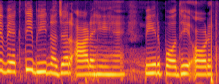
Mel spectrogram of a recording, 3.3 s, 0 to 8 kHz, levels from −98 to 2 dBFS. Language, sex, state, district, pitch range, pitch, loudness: Hindi, female, Bihar, West Champaran, 240-310 Hz, 265 Hz, -10 LUFS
